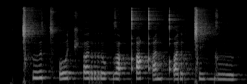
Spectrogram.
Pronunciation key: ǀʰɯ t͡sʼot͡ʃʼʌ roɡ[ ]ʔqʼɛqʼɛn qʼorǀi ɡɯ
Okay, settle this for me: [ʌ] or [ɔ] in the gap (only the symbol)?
ʌ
